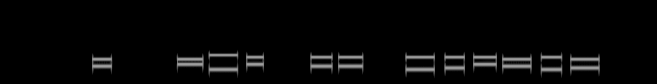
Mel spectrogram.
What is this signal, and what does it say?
DTMF, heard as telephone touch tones, dialled by hand, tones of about 200 ms. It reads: 7 *30 88 250724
